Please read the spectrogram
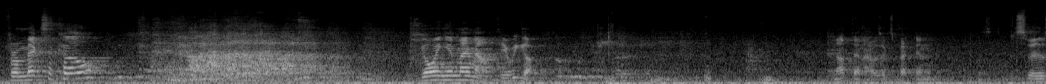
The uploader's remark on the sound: LIVE uncensored episode recorded at The Establishment in Rock Island, IL! In front of a truly enthusiastic and fun crowd.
